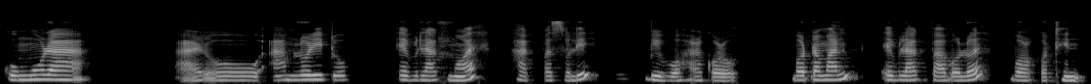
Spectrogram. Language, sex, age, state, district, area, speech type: Assamese, female, 45-60, Assam, Dibrugarh, rural, spontaneous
